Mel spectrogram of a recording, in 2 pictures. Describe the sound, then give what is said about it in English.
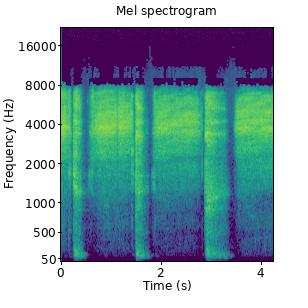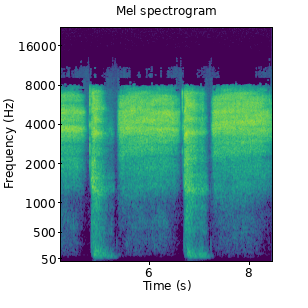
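Very deep, aggressive diaphragmatic breathing: five sharp, forceful breath bursts alternate with long, airy hissing breaths in a steady cycle, loud and close, with no talking. “What it is, it's a very deep diaphragmatic breath, very aggressive, where you're oxygenating. It's it is, I'll do it very quickly, but”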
